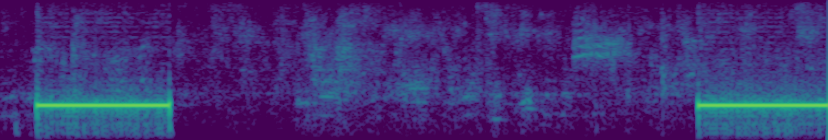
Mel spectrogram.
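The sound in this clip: Ringback tone of an outgoing telephone call: two steady, mid-pitched electronic tones, each about a second long and a few seconds apart, with quiet voices murmuring in the gap between them.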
